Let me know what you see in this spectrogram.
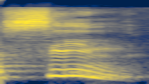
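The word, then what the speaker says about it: scene: देखते हैं तो देखिए एस के बाद आने वाला सी अक्षर साइलेंट होता है हमेशा नहीं लेकिन अक्सर साइलेंट हो जाता है तो इसको देखिए कैसे जैसे हमने लिखा है सीन तो सीन क्या है तो ये सी क्या हो गया साइलेंट हो गया सीन सीन का मतलब दृश्य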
